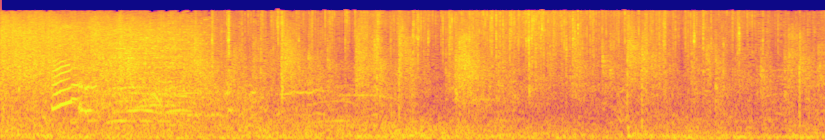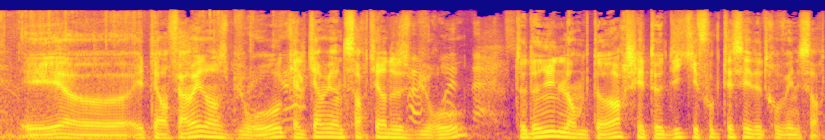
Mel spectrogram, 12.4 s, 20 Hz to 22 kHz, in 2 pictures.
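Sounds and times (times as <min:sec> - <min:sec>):
video game explosion rumbling: 0:00.0 - 0:09.7
speech: 0:06.4 - 0:12.3.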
